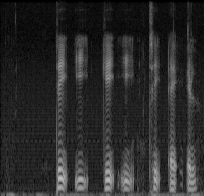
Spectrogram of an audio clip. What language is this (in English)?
Danish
